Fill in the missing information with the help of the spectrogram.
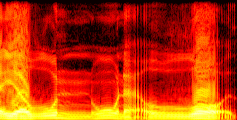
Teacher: sifat isti'la yaitu pangkal lidah kita terangkat, yang kedua yaitu sifat idbaqnya, lidah itu lebih melekat ke langit atas. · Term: huruf dha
